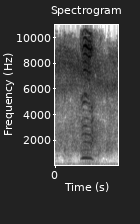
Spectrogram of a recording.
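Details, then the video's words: Baby monkey named Sweetpea, hungry and searching for its mother while eating watermelon, gives one short, steady, harmonic-rich cry lasting under half a second over constant background hiss. "Original sound monkey Sweetpea! Poor SP make sound so sad looking for mom-SP hungry"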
